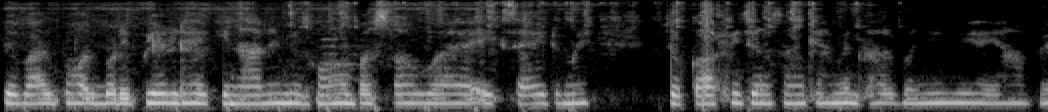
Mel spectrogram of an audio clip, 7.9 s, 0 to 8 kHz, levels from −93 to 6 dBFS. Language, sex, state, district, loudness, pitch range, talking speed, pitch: Hindi, female, Bihar, Gaya, -26 LUFS, 235-250 Hz, 200 wpm, 245 Hz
